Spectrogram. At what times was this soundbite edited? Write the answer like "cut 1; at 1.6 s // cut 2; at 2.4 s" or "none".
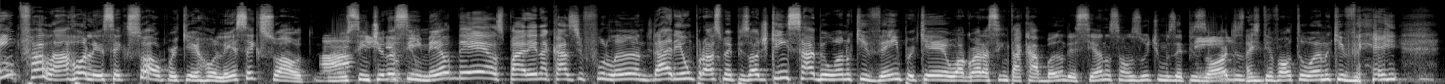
cut 1; at 6.5 s // cut 2; at 12.4 s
